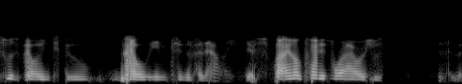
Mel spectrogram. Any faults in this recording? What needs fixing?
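Codec 2 vocoder damage runs throughout the speech. Only pitch, voicing, energy and a spectral envelope survive, so sine-wave resynthesis makes it heavily robotic and buzzy, confined to 150 Hz to 3.4 kHz with nothing above 3.7 kHz, which fits roughly 1.6 kbit/s. Record before the Codec 2 link, or use a higher-bitrate waveform codec.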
